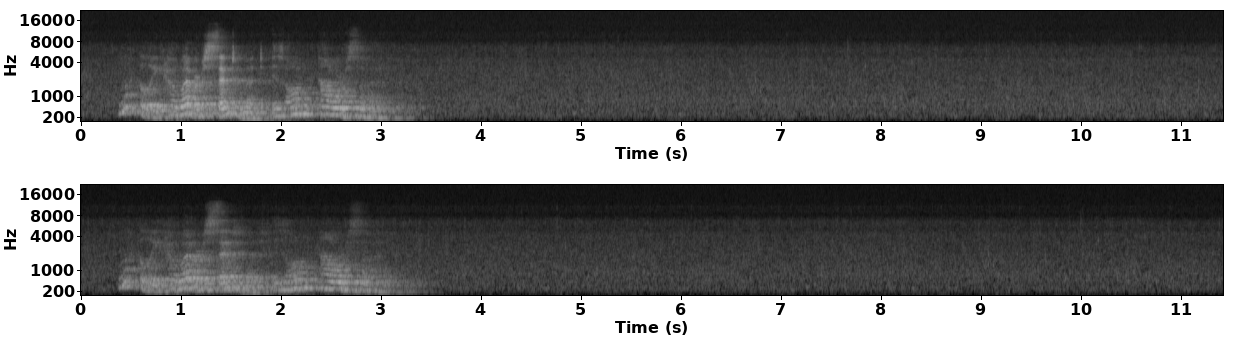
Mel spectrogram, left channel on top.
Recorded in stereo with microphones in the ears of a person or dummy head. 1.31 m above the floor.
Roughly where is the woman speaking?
Centre.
